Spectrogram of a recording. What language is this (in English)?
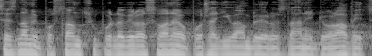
Czech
